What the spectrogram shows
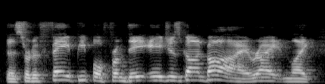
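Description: A middle-aged man co-hosts a podcast, rambling animatedly and self-reflectively about pop culture. His voice is on the high side, he speaks at a normal speed, and the audio is lo-fi.

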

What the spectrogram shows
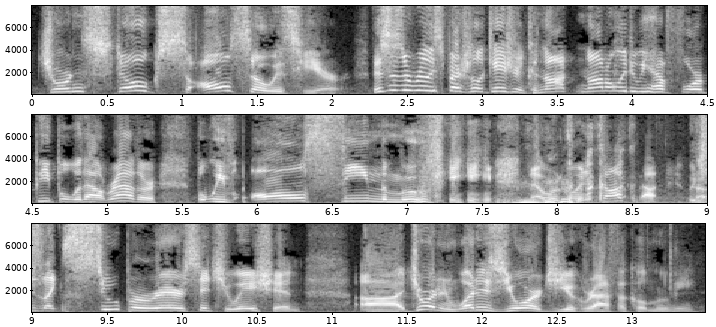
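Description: Bright, lively man hosting a podcast. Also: high-pitched, no echo. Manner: playful, quick with jokes, laughs often. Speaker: podcast host. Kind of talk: casual podcast panel chat.

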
